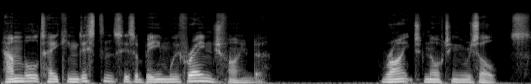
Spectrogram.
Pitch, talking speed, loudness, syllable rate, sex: 115 Hz, 115 wpm, -19 LUFS, 4.5 syllables/s, male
